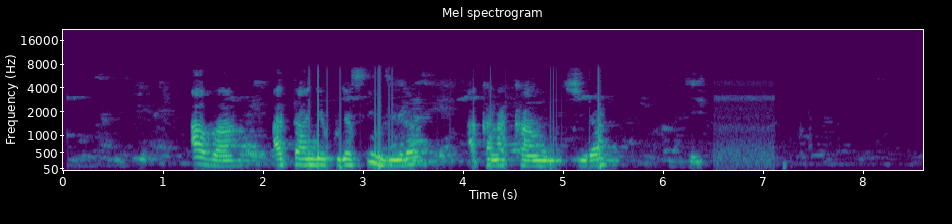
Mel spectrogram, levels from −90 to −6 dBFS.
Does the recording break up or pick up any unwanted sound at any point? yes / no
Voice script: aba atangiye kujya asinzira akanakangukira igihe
no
